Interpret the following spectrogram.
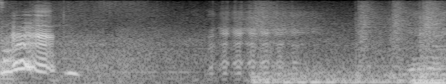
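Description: A sheep bleating once, a short wavering call at the very start.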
